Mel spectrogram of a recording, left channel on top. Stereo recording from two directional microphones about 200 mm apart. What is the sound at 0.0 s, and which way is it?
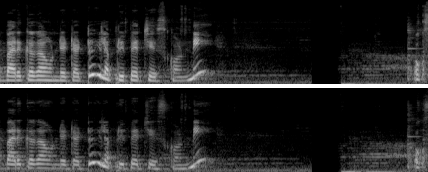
Speech, 35° left (ahead or behind).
